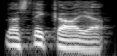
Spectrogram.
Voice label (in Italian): "steccaia", crespinese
